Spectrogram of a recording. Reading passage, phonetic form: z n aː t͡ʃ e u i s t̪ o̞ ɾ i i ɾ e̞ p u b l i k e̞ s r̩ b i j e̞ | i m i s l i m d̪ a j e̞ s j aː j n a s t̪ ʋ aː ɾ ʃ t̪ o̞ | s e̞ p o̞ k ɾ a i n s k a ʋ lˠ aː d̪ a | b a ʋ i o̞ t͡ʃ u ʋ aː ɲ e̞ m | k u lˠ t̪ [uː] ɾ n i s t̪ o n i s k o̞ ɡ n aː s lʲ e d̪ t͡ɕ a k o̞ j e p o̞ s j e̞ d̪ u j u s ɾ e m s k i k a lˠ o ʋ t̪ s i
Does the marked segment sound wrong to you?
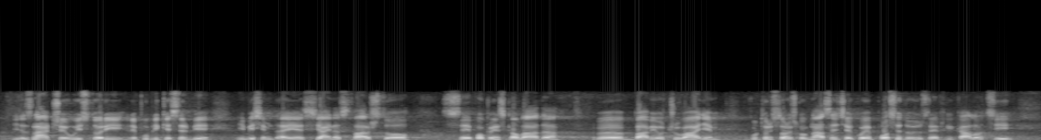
yes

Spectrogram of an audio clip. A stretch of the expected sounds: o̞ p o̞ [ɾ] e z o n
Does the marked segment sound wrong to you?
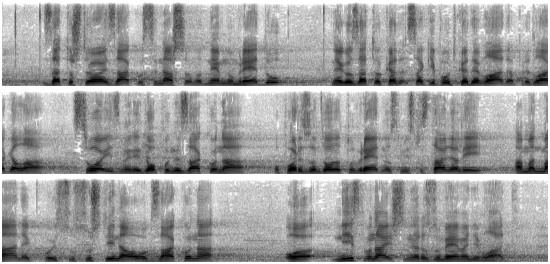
no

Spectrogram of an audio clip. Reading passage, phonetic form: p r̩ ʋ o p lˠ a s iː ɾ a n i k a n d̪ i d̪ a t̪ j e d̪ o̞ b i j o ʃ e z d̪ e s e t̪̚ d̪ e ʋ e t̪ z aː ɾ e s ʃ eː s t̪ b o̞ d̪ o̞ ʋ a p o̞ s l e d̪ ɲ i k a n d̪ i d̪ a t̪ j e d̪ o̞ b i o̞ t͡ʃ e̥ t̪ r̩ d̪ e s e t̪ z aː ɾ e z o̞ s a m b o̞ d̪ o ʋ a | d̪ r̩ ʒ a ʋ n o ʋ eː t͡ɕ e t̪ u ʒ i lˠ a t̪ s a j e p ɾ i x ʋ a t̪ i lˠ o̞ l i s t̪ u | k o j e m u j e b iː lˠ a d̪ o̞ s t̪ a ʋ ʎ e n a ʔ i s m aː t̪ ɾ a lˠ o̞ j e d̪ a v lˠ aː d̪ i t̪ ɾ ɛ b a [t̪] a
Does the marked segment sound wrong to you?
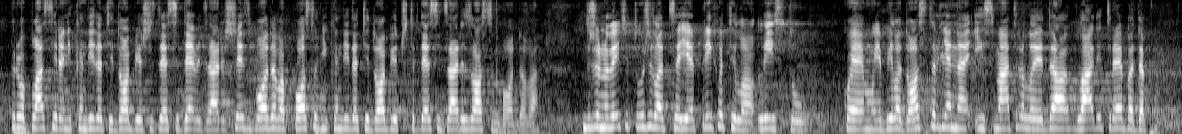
yes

